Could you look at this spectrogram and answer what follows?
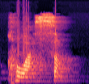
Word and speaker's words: croissant: And then we'll add the last one which doesn't sound like English, a croissant. A croissant. Now let's look at it. A croissant. Croissant. Because o i sounds wa.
